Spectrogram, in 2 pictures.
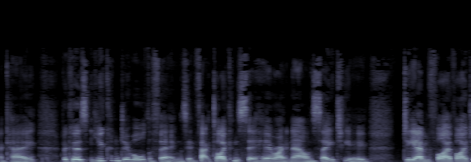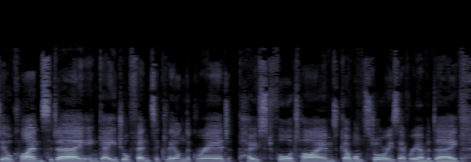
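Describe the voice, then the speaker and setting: With a British accent, a woman talks at a moderate pace and medium pitch in a very clean recording with a silent background. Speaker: business coach and podcast host. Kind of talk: motivational pep talk. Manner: animated, fired-up, emphatic; repetitive, rhythmic, encouraging.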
